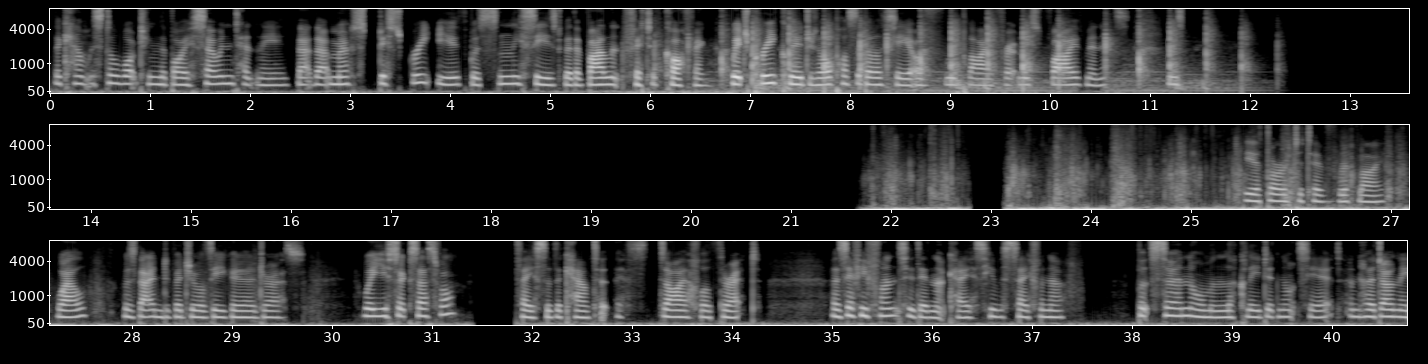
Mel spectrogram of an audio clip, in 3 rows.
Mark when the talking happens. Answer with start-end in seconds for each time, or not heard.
0.1-11.3, 25.5-40.7.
